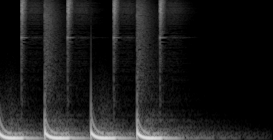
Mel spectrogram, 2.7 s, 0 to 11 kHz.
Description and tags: I can't decide if this is house or trance. It works great in both genres. Made with a combination of LMMS and Audacity using original samples.
thanks for listening to this sound, number 67302
130, beat, bpm, break, house, loop, trance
